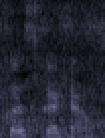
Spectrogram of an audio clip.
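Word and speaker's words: Cuscuta: ये प्लांट है जिसको हम कहते हैं कसकटा। इसका प्रोनाउंसिएशन बहुत लोग बहुत कुछ और भी कहते हैं, कसकुटा या सॉरी वेट अ सेकेंड, ठीक है।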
